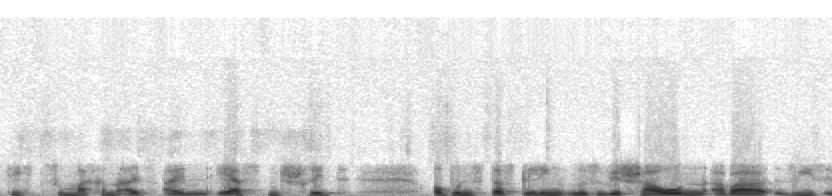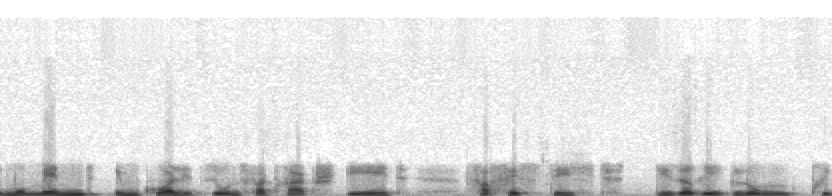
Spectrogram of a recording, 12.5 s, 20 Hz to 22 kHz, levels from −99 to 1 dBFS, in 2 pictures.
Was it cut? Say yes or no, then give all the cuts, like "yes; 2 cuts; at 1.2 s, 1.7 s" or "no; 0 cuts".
yes; 1 cut; at 5.9 s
